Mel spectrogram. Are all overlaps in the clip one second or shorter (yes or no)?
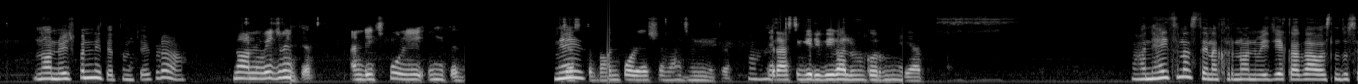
yes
